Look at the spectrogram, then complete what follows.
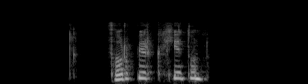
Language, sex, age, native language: Icelandic, female, 40-49, Icelandic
